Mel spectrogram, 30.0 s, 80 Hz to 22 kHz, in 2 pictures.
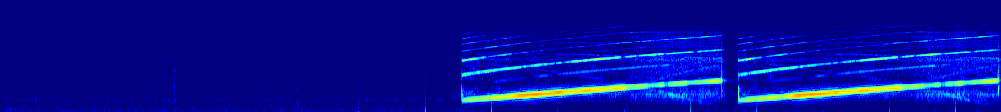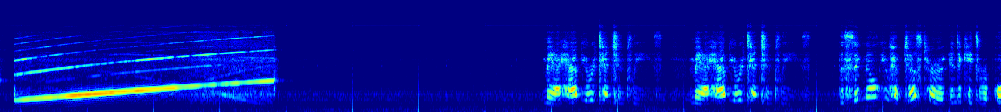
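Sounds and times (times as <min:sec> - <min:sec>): slow-whoop alarm tone: 0:06.9 - 0:19.3.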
